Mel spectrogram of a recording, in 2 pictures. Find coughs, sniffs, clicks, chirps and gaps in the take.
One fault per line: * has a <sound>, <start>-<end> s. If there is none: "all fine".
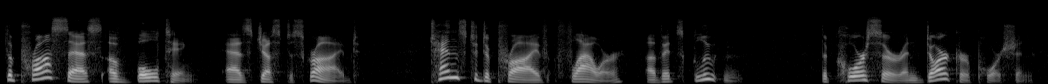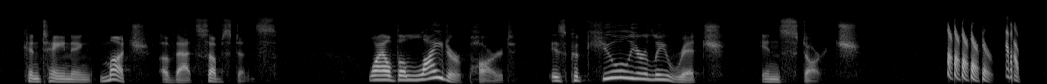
* has a chirp, 20.0-20.7 s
